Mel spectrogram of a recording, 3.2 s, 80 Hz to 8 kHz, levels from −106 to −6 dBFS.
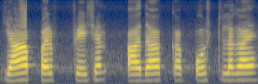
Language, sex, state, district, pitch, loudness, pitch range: Hindi, female, Rajasthan, Jaipur, 230 Hz, -17 LUFS, 225-235 Hz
